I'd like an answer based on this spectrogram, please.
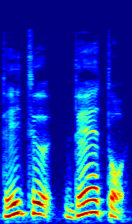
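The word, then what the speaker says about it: デート: 자, 데이트, 대가 장음입니다. 발음이 깁니다.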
